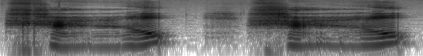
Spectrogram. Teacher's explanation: b it means what B bite and this one h i this time third tone so it's a curve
